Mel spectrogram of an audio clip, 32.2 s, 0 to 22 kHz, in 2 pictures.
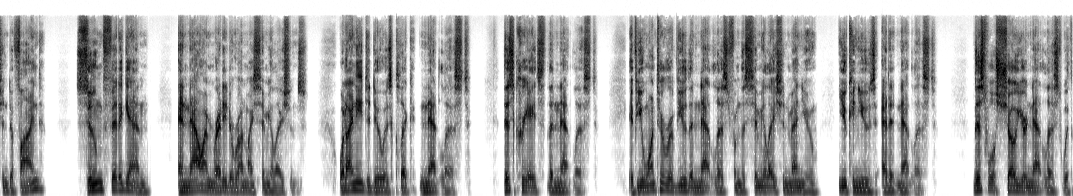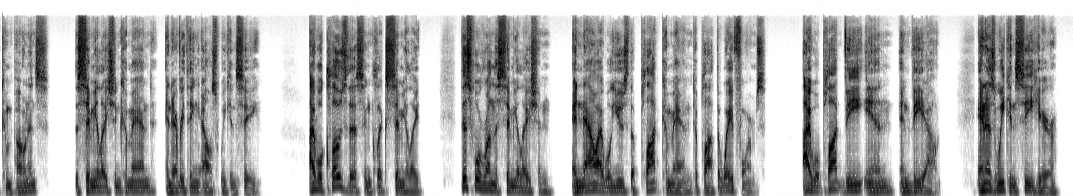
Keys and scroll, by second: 28.3-31.8 typing.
